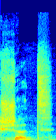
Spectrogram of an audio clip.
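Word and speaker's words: Schott: Jouer et gagner sur RMC avec Shot, la marque iconique new yorkaaise depuis 1913. Oui, Shot et pas Scott. Ça fait des années qu'on prononce mal la marque.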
